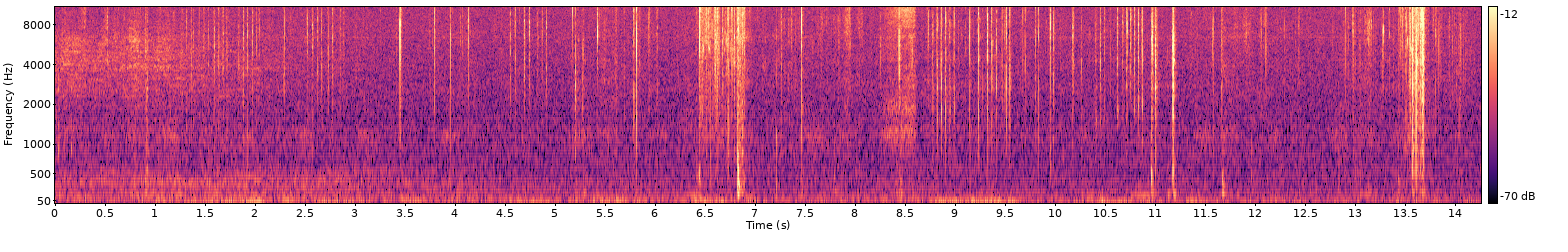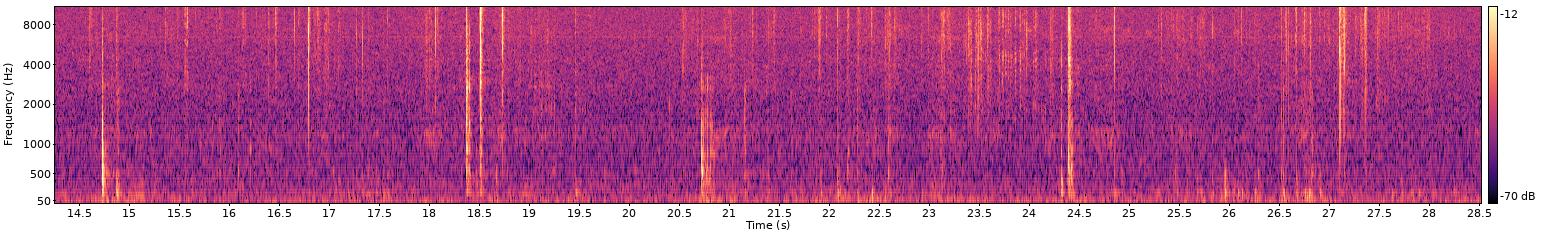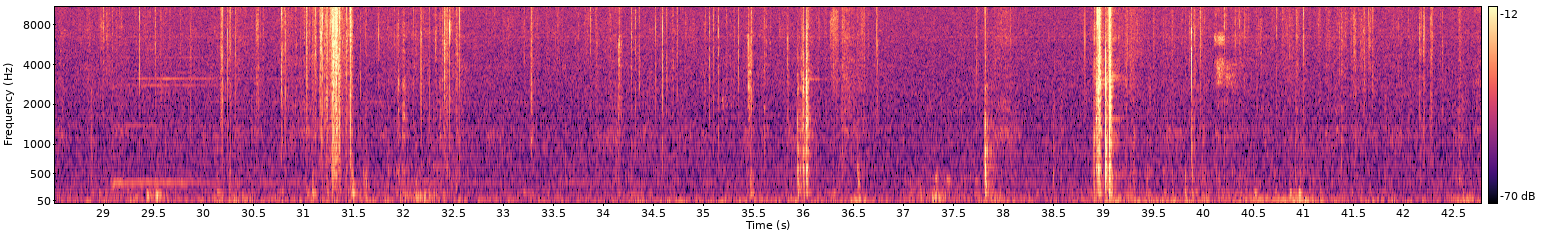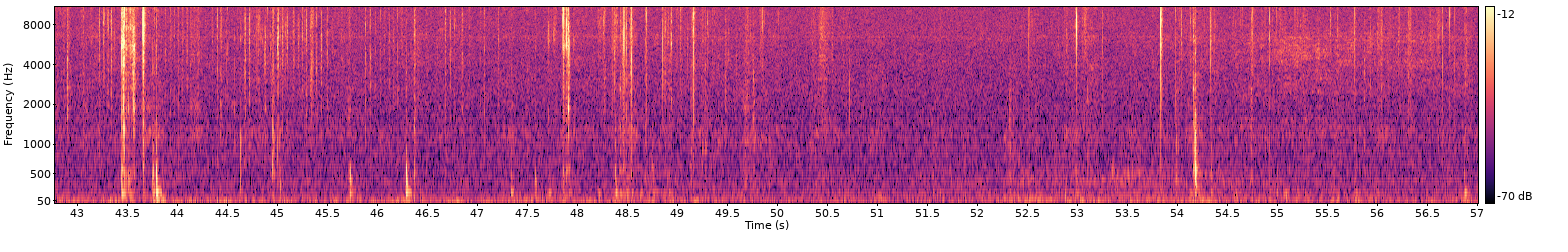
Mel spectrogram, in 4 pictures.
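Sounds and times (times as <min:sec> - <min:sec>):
low steady hum: 0:00.0 - 0:10.7, 0:18.8 - 0:57.0
faint paper rustling: 0:00.0 - 0:14.2, 0:20.5 - 0:50.9.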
